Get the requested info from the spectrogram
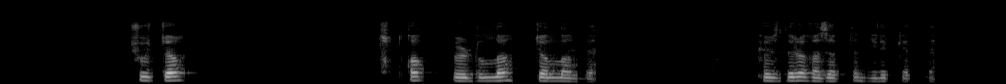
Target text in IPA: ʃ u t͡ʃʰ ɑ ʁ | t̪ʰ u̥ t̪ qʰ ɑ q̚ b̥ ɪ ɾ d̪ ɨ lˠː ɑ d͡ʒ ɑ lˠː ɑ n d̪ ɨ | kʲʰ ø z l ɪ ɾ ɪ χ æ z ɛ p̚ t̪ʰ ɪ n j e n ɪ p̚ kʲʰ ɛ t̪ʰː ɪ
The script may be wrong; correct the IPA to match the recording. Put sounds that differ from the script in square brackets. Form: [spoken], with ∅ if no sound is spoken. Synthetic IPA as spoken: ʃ u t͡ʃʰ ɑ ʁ | t̪ʰ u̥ t̪ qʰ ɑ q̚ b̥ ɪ ɾ d̪ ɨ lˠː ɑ d͡ʒ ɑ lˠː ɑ n d̪ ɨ | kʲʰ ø z l ɪ ɾ ɪ [ʁ] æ z ɛ p̚ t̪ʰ ɪ n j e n ɪ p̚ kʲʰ ɛ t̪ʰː ɪ

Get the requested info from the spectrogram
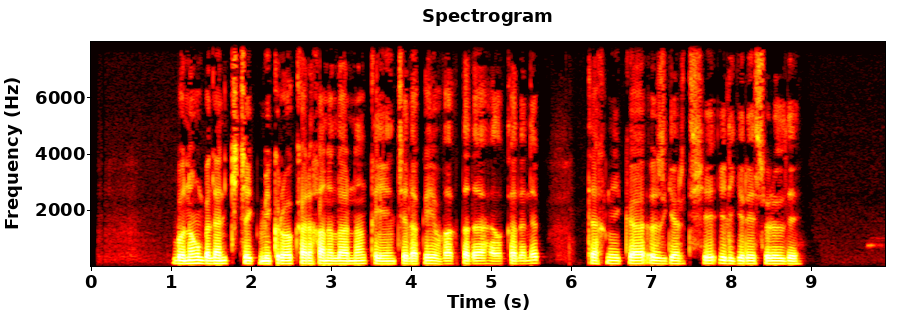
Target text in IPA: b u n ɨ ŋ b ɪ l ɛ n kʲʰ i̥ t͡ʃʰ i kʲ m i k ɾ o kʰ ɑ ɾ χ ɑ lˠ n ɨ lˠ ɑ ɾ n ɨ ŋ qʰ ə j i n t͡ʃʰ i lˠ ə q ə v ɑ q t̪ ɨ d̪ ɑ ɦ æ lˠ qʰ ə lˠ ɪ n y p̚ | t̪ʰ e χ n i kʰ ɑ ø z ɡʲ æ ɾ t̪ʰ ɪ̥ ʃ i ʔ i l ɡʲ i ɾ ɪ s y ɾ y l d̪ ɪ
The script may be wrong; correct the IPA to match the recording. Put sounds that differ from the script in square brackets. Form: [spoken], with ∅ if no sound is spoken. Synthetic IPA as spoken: b u n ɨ ŋ b ɪ l ɛ n kʲʰ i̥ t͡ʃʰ i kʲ m i k ɾ o kʰ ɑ ɾ χ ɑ [∅] n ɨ lˠ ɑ ɾ n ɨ ŋ qʰ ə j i n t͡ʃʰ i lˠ ə q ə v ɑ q t̪ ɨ d̪ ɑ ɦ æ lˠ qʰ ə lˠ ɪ n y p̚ | t̪ʰ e χ n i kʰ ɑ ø z ɡʲ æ ɾ t̪ʰ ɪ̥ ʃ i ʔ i l ɡʲ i ɾ ɪ s y ɾ y l d̪ ɪ

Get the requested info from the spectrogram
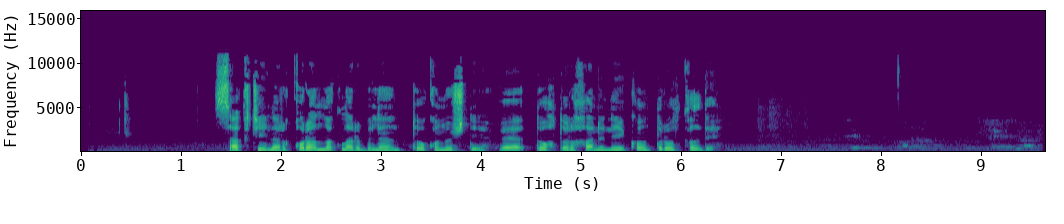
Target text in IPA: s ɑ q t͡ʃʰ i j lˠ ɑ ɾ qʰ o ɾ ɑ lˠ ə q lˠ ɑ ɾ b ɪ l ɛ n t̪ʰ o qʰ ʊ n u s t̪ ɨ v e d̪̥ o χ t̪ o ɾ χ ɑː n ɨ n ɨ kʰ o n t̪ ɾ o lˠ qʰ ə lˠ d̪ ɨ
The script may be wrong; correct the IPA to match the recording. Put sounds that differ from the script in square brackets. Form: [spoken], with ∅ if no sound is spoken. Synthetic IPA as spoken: s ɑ q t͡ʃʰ i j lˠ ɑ ɾ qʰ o ɾ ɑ [lˠː] ə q lˠ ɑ ɾ b ɪ l ɛ n t̪ʰ o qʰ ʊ n u [ʃ] t̪ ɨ v [ɛ] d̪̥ o χ t̪ o ɾ χ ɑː n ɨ n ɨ kʰ o n t̪ ɾ o lˠ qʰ ə lˠ d̪ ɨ

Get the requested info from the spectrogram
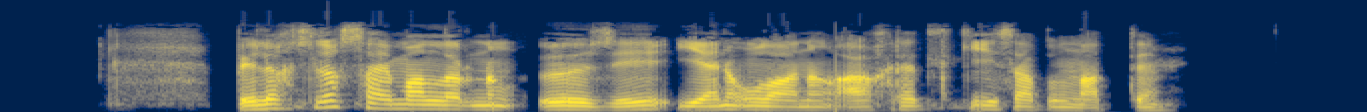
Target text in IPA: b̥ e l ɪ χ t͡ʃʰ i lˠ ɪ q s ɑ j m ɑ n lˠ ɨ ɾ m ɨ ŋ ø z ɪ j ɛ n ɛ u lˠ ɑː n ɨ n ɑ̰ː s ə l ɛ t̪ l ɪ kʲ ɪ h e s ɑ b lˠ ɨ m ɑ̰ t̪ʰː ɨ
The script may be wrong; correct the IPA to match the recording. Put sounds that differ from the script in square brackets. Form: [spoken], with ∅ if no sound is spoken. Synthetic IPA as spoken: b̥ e l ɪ χ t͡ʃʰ i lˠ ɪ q s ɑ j m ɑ n lˠ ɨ ɾ [n] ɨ ŋ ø z ɪ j ɛ n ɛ u lˠ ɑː n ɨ [ŋ] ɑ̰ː [χ] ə [ɾ] ɛ t̪ l ɪ kʲ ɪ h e s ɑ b lˠ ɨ [n] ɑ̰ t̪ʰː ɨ

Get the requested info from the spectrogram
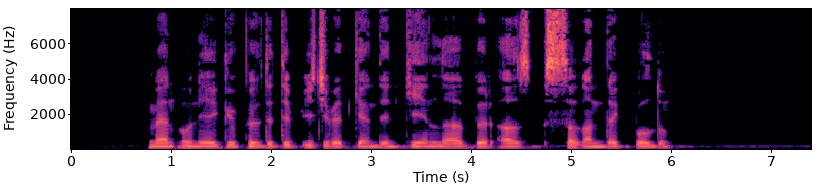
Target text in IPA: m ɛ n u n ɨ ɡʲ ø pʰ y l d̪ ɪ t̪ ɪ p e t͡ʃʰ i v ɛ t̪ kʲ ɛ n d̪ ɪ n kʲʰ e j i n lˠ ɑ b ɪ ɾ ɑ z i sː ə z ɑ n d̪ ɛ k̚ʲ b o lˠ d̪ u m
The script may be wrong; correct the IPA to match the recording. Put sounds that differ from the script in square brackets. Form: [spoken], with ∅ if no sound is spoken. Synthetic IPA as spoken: m ɛ n u n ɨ ɡʲ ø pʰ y l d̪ ɪ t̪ ɪ p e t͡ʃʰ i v ɛ t̪ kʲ ɛ n d̪ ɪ n kʲʰ e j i n lˠ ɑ b ɪ ɾ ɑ z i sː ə [ʁ] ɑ n d̪ ɛ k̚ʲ b o lˠ d̪ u m

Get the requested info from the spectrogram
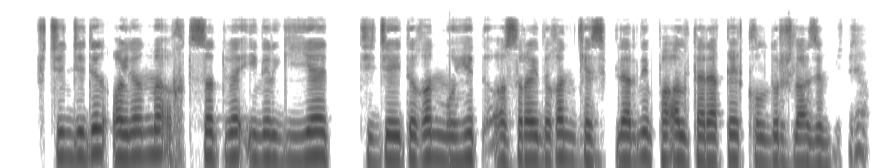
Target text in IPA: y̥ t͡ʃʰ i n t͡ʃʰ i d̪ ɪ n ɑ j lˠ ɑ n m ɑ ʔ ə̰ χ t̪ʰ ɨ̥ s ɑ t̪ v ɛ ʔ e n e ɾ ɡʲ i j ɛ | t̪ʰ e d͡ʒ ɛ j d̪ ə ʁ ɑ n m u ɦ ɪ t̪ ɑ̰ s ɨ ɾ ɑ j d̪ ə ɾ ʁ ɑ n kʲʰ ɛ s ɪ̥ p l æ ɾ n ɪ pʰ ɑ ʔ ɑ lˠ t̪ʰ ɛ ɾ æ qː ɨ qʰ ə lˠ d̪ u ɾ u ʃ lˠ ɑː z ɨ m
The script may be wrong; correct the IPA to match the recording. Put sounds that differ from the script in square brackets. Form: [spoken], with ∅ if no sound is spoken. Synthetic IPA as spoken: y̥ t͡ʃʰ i n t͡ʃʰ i d̪ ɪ n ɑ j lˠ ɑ n m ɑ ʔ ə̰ χ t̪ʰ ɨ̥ s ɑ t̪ v ɛ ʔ e n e ɾ ɡʲ i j ɛ | t̪ʰ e d͡ʒ ɛ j d̪ ə ʁ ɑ n m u ɦ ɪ t̪ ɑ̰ s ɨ ɾ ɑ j d̪ ə [∅] ʁ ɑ n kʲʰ ɛ s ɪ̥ p l æ ɾ n ɪ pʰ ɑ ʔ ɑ lˠ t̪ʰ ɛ ɾ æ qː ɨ qʰ ə lˠ d̪ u ɾ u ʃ lˠ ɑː z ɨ m

